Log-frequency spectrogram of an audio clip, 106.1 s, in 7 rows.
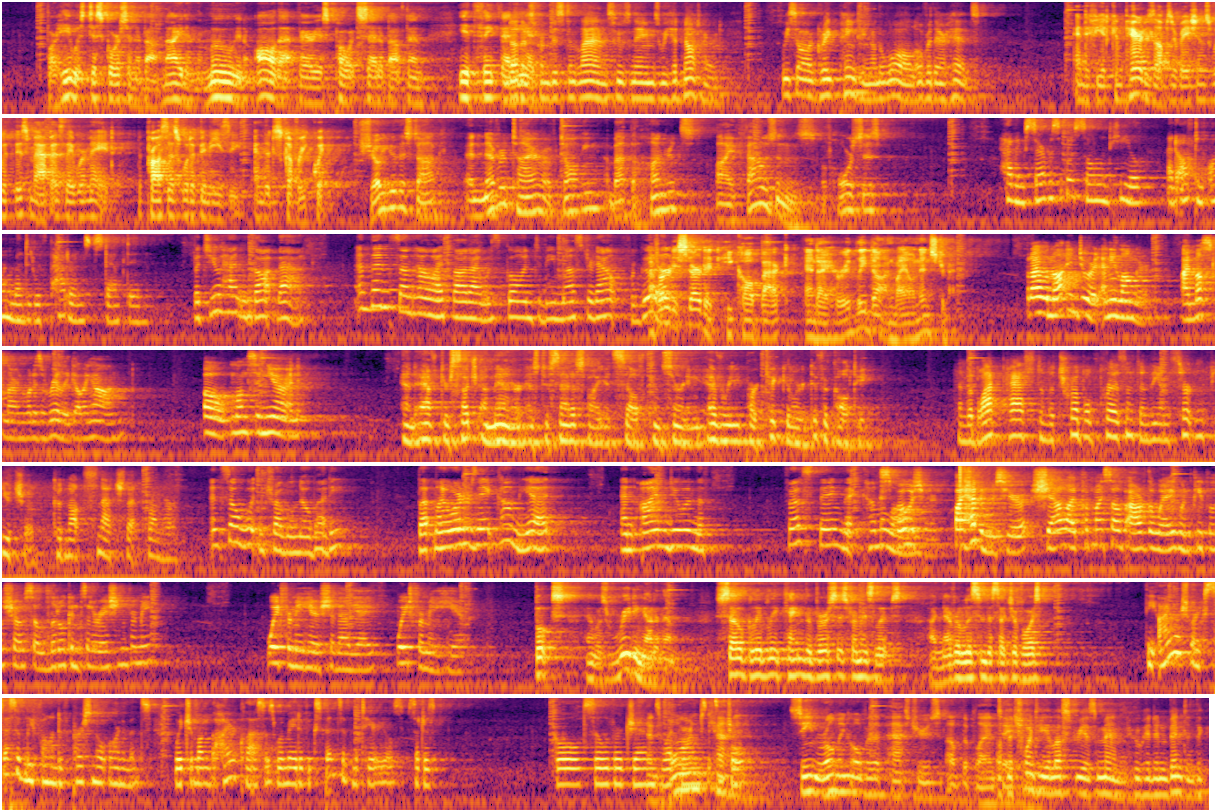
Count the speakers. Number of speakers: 10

